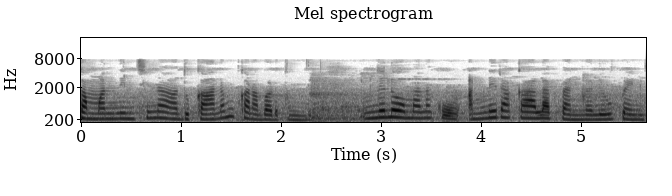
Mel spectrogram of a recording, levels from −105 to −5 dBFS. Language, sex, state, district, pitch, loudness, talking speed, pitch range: Telugu, female, Andhra Pradesh, Krishna, 260 Hz, -19 LUFS, 105 wpm, 230-285 Hz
